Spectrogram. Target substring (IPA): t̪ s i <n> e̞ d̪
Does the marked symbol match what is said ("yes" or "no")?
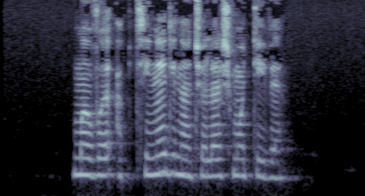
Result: yes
